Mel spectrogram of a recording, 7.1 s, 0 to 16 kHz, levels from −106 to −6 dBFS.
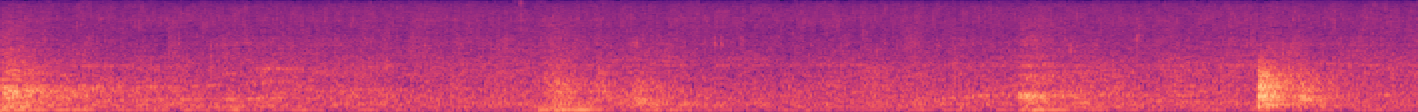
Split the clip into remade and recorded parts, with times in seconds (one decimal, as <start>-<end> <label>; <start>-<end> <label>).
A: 0.0-0.6 recorded; 0.6-1.5 remade; 1.5-7.1 recorded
